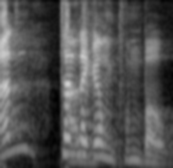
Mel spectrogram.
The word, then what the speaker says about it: Antetokounmpo: No, so you pronounce the N before the M. So Antetokounmpo.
